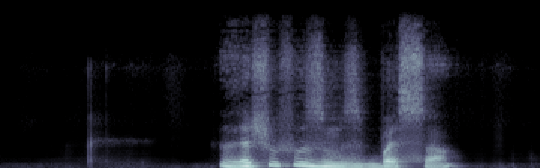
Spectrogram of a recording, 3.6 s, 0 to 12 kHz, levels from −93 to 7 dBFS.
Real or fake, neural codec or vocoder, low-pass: fake; codec, 24 kHz, 0.9 kbps, DualCodec; 10.8 kHz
